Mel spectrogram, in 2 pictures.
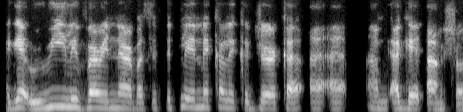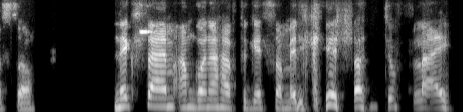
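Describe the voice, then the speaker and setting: A woman's voice: mid-range voice, fairly even intonation, normal speed, no room sound, lo-fi sound. A middle-aged Jamaican woman hosting a cooking live stream, chatting casually with viewers by name. She sounds stuffy and congested and often restarts her sentences. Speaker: cooking channel host.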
